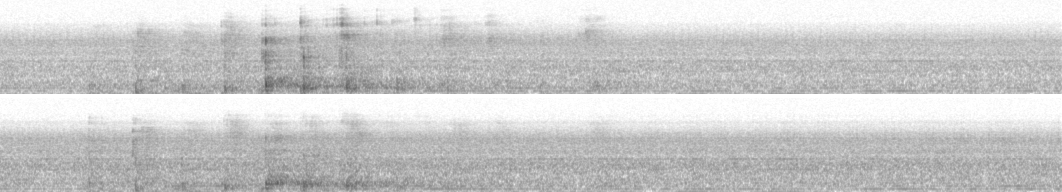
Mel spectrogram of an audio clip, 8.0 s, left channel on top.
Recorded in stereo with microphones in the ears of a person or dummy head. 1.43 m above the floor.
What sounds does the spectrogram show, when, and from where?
0.7 s running footsteps: 30° right (ahead or behind), 1.6 m; by 4.6 s 60° left (ahead or behind), 4.5 m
